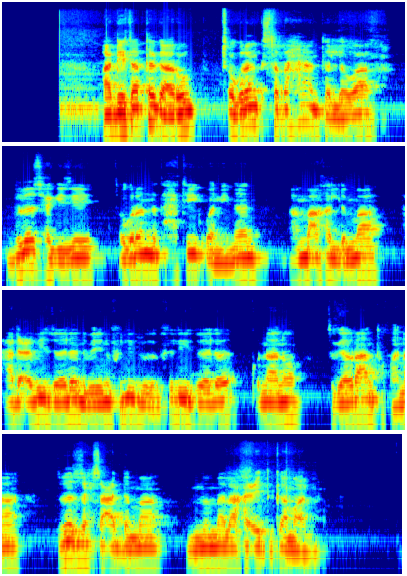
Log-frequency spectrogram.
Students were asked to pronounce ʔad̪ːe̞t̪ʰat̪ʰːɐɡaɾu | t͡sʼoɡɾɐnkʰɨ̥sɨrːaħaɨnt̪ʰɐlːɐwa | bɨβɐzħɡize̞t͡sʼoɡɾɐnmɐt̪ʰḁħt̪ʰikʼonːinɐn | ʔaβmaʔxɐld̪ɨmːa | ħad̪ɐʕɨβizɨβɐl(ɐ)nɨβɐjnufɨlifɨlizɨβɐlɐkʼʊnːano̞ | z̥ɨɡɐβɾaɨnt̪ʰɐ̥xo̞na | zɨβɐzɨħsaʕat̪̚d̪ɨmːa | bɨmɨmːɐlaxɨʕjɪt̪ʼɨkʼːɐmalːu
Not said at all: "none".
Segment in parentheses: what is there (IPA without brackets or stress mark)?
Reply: ɐ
